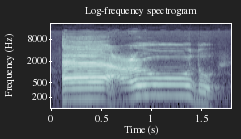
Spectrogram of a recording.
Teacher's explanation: murnikan keluarnya dari tengah tenggorokan, maka ia tak akan masuk ke dalam hidung. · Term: huruf ain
